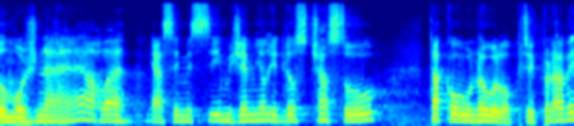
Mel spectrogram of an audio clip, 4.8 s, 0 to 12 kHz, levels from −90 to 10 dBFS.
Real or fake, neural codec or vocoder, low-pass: fake; codec, 16 kHz in and 24 kHz out, 0.6 kbps, FocalCodec, streaming, 2048 codes; 10.8 kHz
